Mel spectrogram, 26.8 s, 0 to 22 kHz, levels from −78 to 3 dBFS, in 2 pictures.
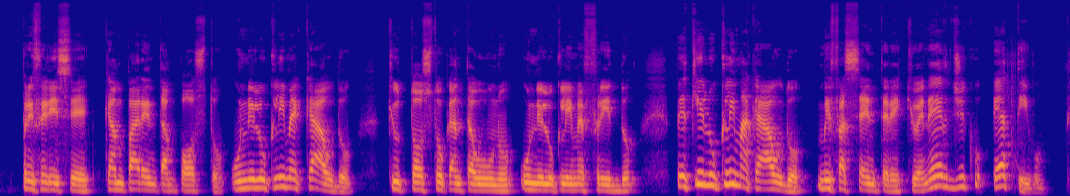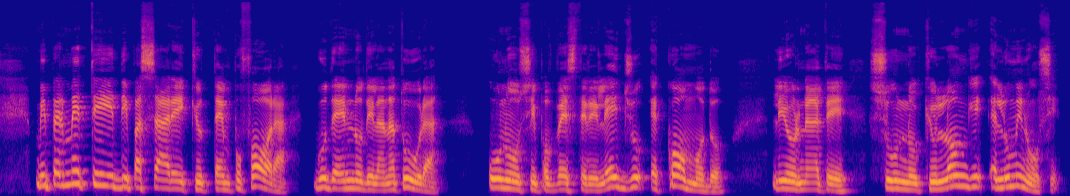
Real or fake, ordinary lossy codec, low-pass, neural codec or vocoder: real; none; none; none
